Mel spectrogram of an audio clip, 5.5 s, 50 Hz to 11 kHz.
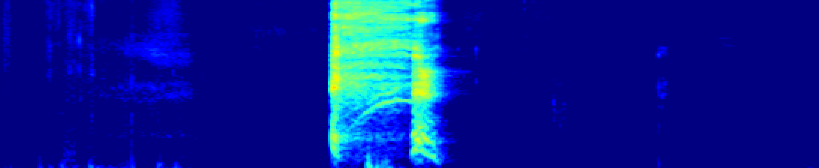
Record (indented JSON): {
  "cough_length": "5.5 s",
  "cough_amplitude": 10837,
  "cough_signal_mean_std_ratio": 0.23,
  "survey_phase": "beta (2021-08-13 to 2022-03-07)",
  "age": "45-64",
  "gender": "Female",
  "wearing_mask": "No",
  "symptom_cough_any": true,
  "symptom_runny_or_blocked_nose": true,
  "symptom_headache": true,
  "symptom_other": true,
  "symptom_onset": "6 days",
  "smoker_status": "Never smoked",
  "respiratory_condition_asthma": false,
  "respiratory_condition_other": false,
  "recruitment_source": "Test and Trace",
  "submission_delay": "3 days",
  "covid_test_result": "Positive",
  "covid_test_method": "RT-qPCR"
}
